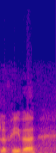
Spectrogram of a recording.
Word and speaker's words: Lefebvre: Spelt Lefebvre, but pronounced Lefevre.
